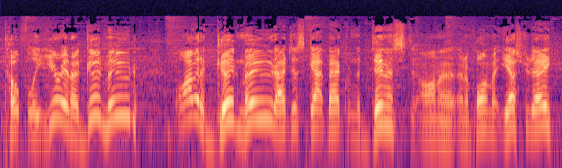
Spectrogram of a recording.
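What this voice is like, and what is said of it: Southern American accent. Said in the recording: “talk with a Southern accent”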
